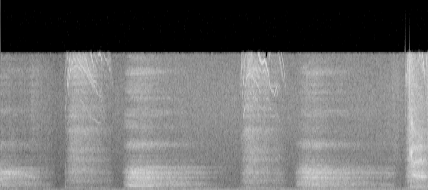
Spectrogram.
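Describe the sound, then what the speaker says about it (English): Slow, deep breaths during lower-back stretching, each long inhale and exhale heard as loud airy rushes close to the mic, repeating at a steady, unhurried pace. "Take a couple of more breaths."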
